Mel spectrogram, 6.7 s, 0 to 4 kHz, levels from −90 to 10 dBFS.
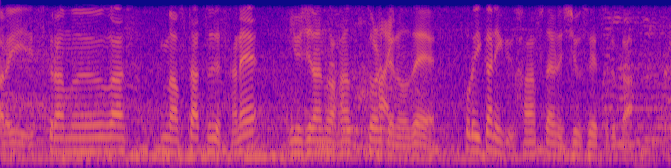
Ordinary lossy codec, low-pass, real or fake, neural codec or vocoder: none; 3.6 kHz; real; none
